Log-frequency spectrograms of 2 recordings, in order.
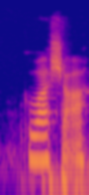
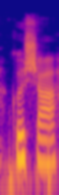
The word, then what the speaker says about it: gua sha: Gua sha. Gua sha. How do you say that? – I say gua sha.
